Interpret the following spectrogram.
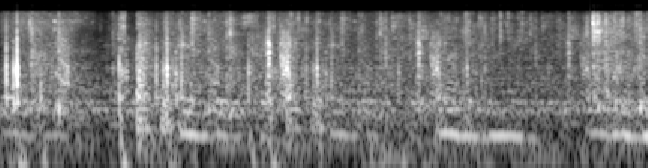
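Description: Several short slurping sips of coffee, over low tones that come and go about once a second.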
